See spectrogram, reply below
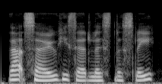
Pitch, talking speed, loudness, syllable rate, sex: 195 Hz, 185 wpm, -16 LUFS, 5.0 syllables/s, female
